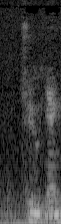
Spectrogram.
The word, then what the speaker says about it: Tou Yang: analyst by the name of, I believe it's pronounced Tou Yang, T-O-U, lots of Yang?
